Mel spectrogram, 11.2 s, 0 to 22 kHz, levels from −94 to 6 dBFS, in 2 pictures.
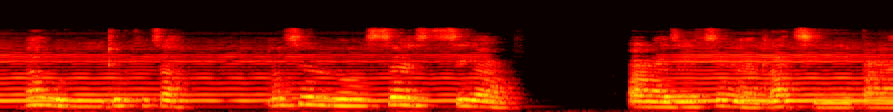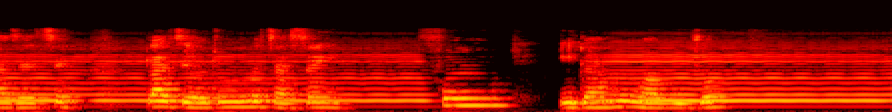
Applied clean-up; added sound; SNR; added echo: none; Bowed string instrument; 4 dB; reverberation time 0.2 s.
